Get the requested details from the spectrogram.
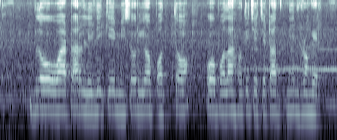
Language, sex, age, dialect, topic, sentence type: Bengali, male, 18-24, Western, agriculture, statement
